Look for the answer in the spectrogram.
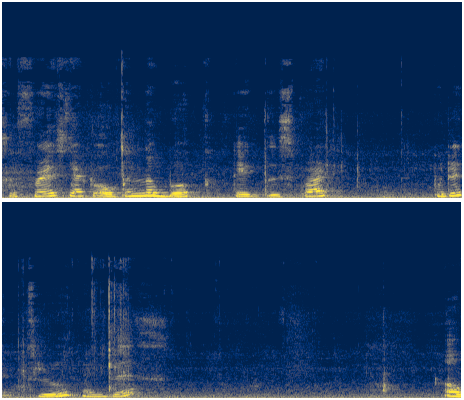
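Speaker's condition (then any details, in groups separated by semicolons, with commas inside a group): No condition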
